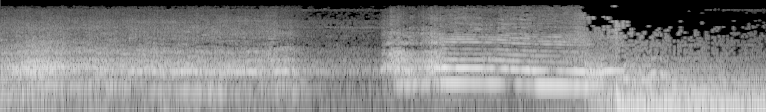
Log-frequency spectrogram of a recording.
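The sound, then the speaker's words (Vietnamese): A white elephant roars terribly in a courtyard, a thunderous cry full of grief and rage: a long, loud, tonal wail over a noisy background, followed by a deep rumbling swell. “thì đột nhiên con voi trắng ngoài sân gầm rống khủng khiếp, âm thanh như sấm sét, tràn đầy bi ai, căm phẫn.”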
